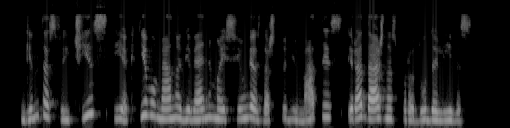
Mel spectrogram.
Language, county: Lithuanian, Kaunas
